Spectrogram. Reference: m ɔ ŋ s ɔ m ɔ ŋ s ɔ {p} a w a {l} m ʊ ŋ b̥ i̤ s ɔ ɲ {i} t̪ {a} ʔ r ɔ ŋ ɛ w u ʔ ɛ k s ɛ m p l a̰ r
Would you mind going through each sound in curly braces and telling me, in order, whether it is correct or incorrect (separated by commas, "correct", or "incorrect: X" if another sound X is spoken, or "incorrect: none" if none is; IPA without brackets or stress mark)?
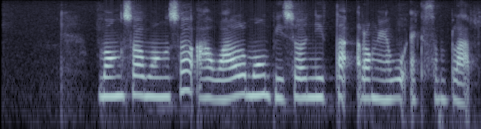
incorrect: ʔ, correct, correct, correct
